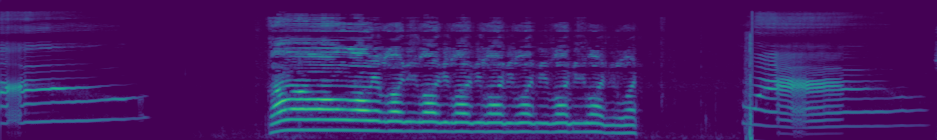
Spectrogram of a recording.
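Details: Domestic cat giving an unusual, strange meow: a long, drawn-out, low wavering yowl lasting several seconds, with shorter rising cries before and after, in a small indoor room.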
